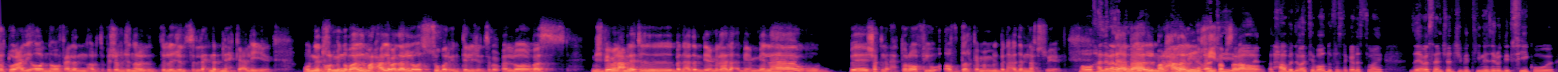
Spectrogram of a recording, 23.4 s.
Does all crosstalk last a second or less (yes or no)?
no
